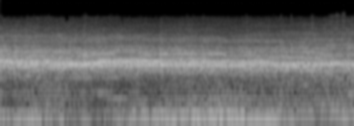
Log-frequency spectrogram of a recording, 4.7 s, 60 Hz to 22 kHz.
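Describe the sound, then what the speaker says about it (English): A dense crowd cheers and shrieks for J.K. Rowling along the red carpet at the Harry Potter Deathly Hallows Part 2 premiere, a loud continuous roar of voices without pauses. "listen to the crowds for J.K."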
